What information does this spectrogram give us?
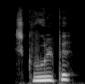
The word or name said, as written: skvulp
